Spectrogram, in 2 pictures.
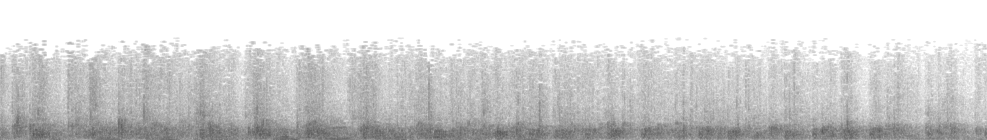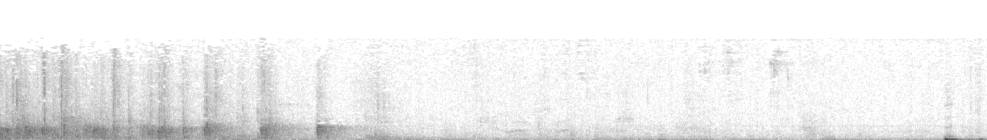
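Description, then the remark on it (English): An audience at a forum with police chief finalists breaks into dense, steady applause for the finalists that holds strong for several seconds, then thins out into a few scattered claps and fades to near silence, with one sharp tap at the very end. “Please join me in one more round of applause for all of our police chief finalists.”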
